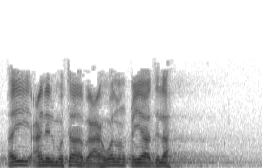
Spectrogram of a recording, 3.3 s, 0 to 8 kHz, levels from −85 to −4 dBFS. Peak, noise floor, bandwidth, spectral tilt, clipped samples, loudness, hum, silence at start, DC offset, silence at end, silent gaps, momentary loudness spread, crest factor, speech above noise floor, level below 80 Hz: -8 dBFS; -49 dBFS; 5.2 kHz; -11.5 dB/octave; under 0.1%; -22 LUFS; none; 0 s; under 0.1%; 0.6 s; none; 12 LU; 14 dB; 28 dB; -58 dBFS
